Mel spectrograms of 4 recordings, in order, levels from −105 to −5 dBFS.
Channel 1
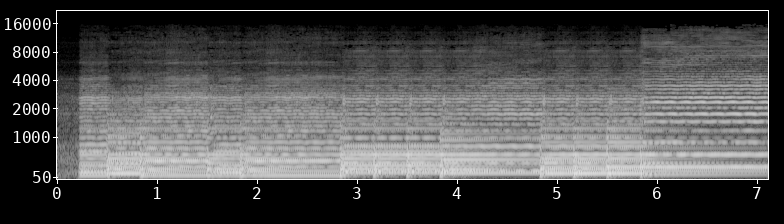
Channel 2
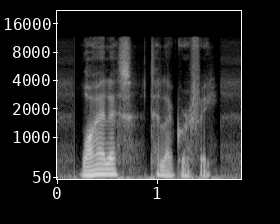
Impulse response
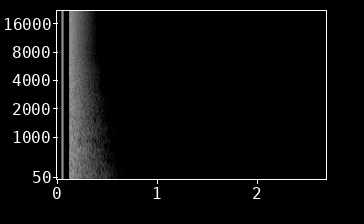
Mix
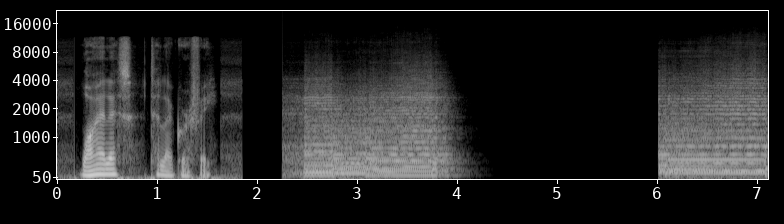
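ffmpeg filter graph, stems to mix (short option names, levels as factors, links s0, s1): -filter_complex "[0:a]acompressor=threshold=0.0708:ratio=6,alimiter=limit=0.0794:level=0:latency=1:release=38,asoftclip=type=tanh:threshold=0.0299,adelay=2250,volume=0.473,asplit=3[s0][s1][s2];[s0]atrim=end=3.8,asetpts=PTS-STARTPTS,afade=t=out:st=3.796:d=0.004:c=hsin[s3];[s1]atrim=start=3.8:end=6.01,asetpts=PTS-STARTPTS,volume=0[s4];[s2]atrim=start=6.01,asetpts=PTS-STARTPTS,afade=t=in:d=0.004:c=hsin[s5];[s3][s4][s5]concat=n=3:v=0:a=1,asplit=2[s6][s7];[s7]volume=0.335[s8];[1:a]volume=0.75[s9];[2:a]atrim=start_sample=2205[s10];[s8][s10]afir=irnorm=-1:irlink=0[s11];[s6][s9][s11]amix=inputs=3:normalize=0"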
